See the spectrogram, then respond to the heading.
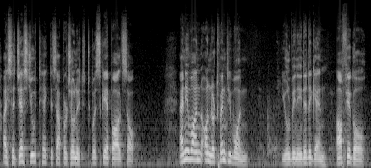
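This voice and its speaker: A man plays a resolute Irish commandant in a historical audio drama. He addresses his troops formally and solemnly, in measured phrases, with a medium-pitched voice. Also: lively intonation, lightly acted. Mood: solemn resolve. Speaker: actor in an amateur audio play.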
